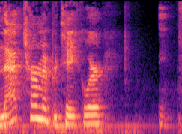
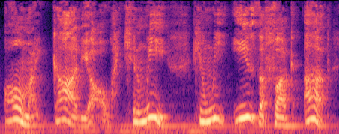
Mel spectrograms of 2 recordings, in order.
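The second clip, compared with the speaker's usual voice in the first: mock-exasperated plea, pitched up; fed-up, rising plea; exasperated reaction; 6 semitones higher than usual. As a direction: appeal to them in higher-pitched disbelief. Exasperated reply to the shaming woman.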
